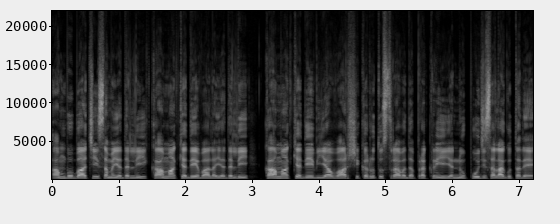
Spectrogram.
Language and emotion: Kannada, neutral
